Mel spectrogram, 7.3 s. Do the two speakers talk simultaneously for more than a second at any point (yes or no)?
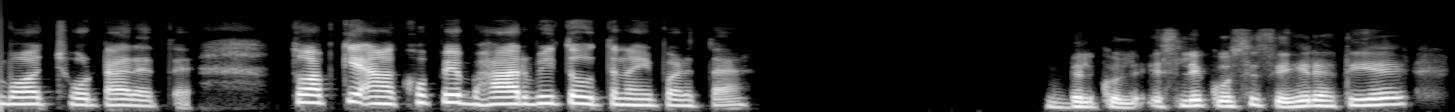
no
